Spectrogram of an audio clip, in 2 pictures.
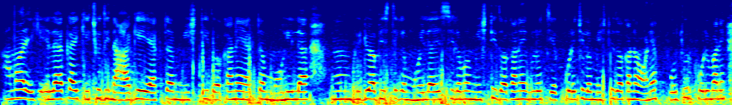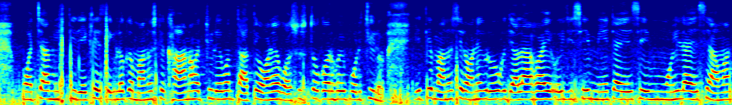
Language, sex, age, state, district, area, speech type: Bengali, female, 30-45, West Bengal, Paschim Medinipur, rural, spontaneous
